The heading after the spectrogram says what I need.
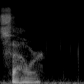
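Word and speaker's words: seiðr: Sometimes it was about magic, specifically a mysterious method called ceda, pronounced sour.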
